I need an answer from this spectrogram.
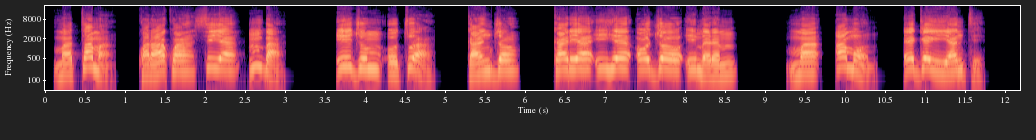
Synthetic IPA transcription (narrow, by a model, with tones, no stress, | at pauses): ma˨ta˦ma̰˨ | kʷa˨ɾa˨a˦kʷa˦sɪ˦ja˦m̩˦ba̰˨ | i˦d͡ʒu˦m̩˦ʔo˨tu˦a̰˨ | ka˨n̩˦d͡ʒɔ˦ | ka˦ɾɪ˦a˦i˦ɦe˦ɔ˦d͡ʒɔ˦ʔi˦me˨ɾe˨m̩˦ | ma˨ | a˦mɔ˨n̩˨ | e˦ɡe˦ɣɪ˨ja˦n̩˦tɪ̰˨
